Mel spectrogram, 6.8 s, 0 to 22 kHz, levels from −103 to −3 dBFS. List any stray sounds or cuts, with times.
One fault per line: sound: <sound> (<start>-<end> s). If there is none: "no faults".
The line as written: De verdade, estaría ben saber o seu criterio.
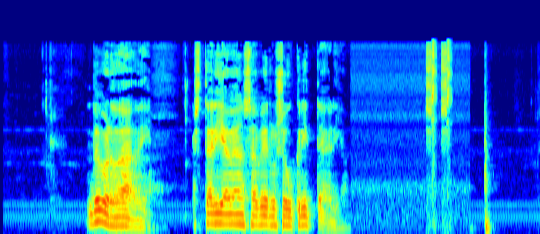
sound: laugh (5.3-5.7 s)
